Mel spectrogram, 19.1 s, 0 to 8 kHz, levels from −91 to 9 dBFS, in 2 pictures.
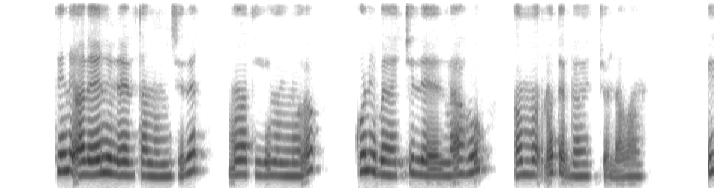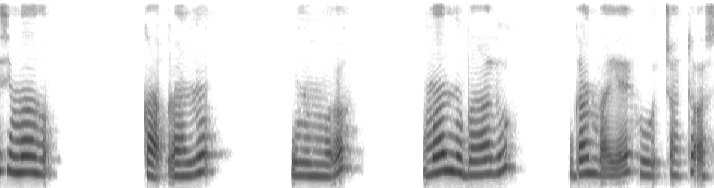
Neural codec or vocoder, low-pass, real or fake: autoencoder, 48 kHz, 32 numbers a frame, DAC-VAE, trained on Japanese speech; 7.2 kHz; fake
